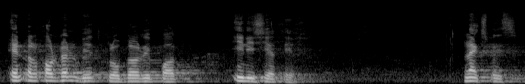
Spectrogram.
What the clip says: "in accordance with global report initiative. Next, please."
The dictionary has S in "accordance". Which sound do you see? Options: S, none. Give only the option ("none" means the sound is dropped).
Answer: none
